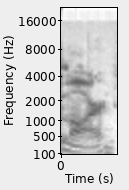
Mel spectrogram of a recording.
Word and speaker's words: Midsommar: Midsummer was one that Pronounce it right. Like, It's fuck this shit. Midsommar.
